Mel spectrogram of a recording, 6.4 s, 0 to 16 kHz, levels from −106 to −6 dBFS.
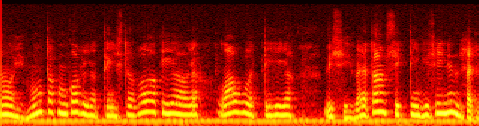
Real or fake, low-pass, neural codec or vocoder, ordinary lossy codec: real; 14.4 kHz; none; AAC, 96 kbps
